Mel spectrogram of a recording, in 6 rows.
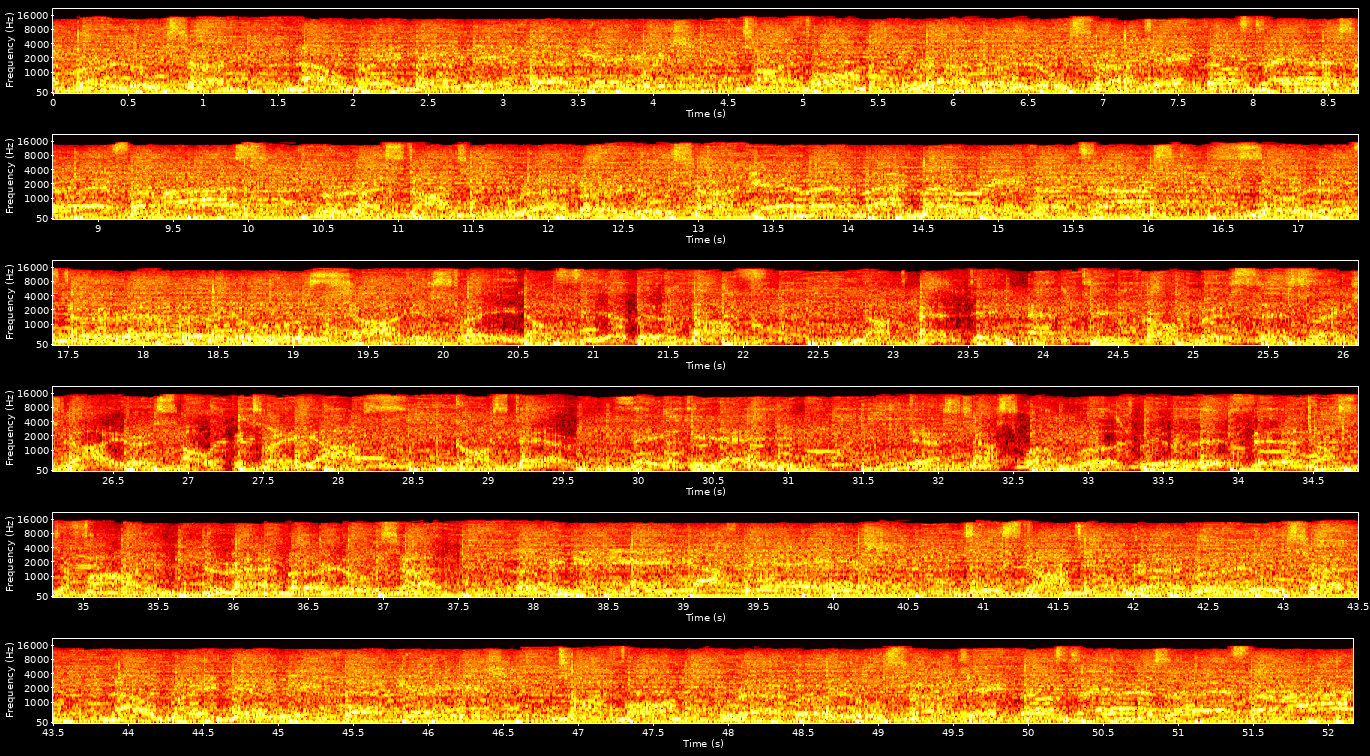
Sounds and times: Angry music: 0:00.0 - 0:52.1.

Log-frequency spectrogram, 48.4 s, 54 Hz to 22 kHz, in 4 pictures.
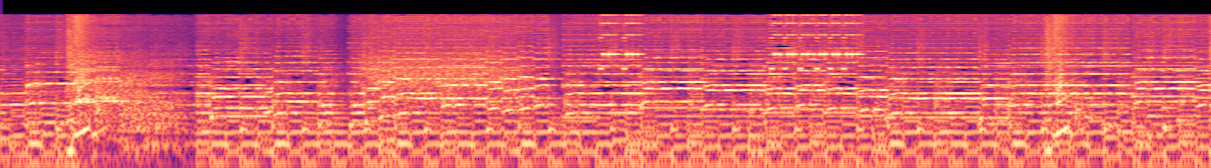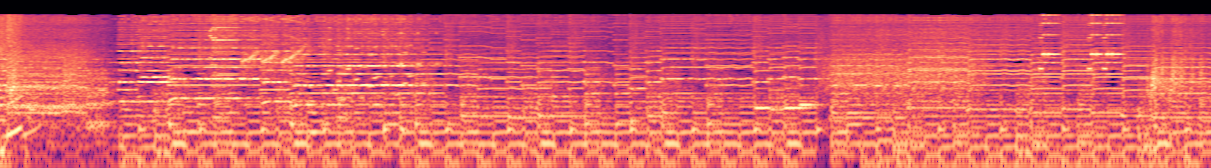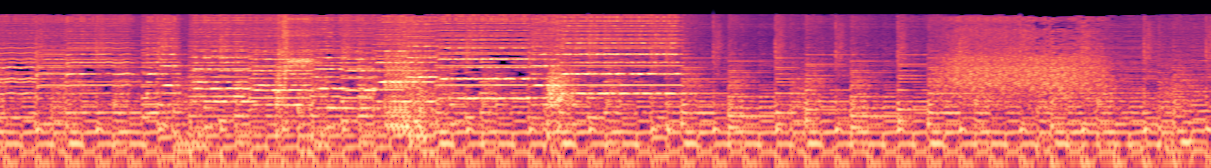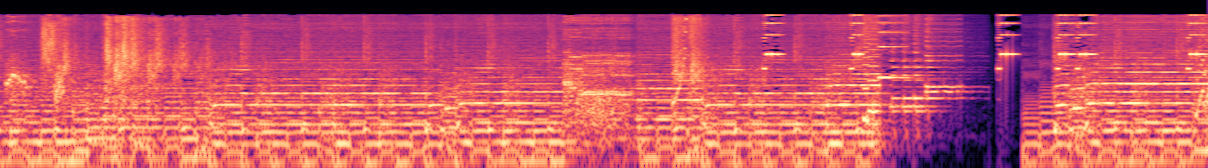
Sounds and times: Music: 0:00.0 - 0:48.4.

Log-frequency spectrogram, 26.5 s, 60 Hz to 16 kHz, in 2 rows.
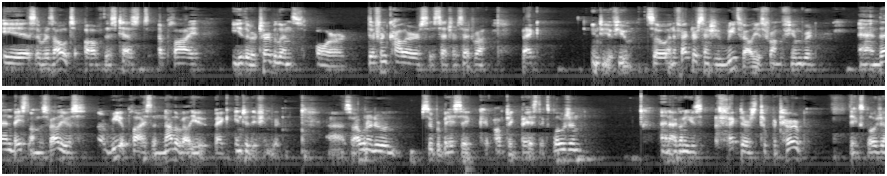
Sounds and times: Speech: 0:00.0 - 0:22.2, 0:22.8 - 0:26.5.

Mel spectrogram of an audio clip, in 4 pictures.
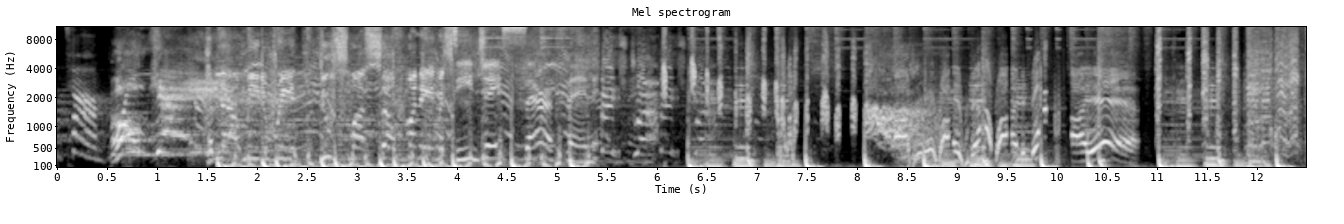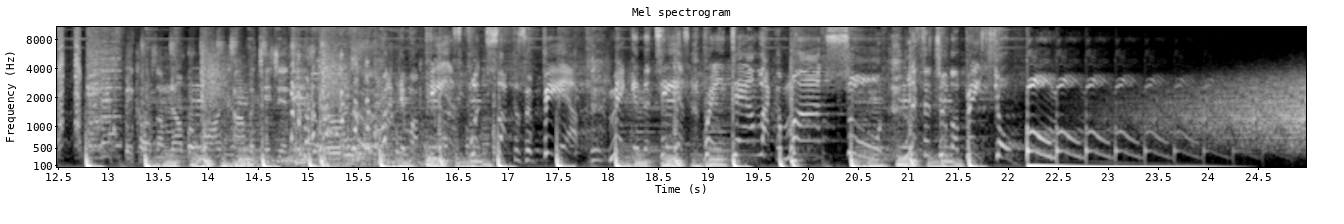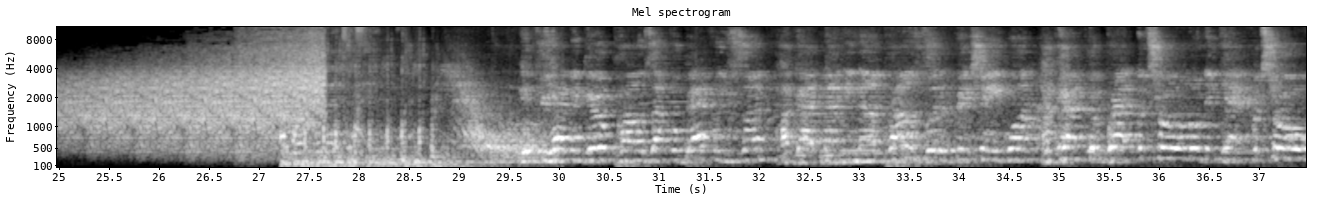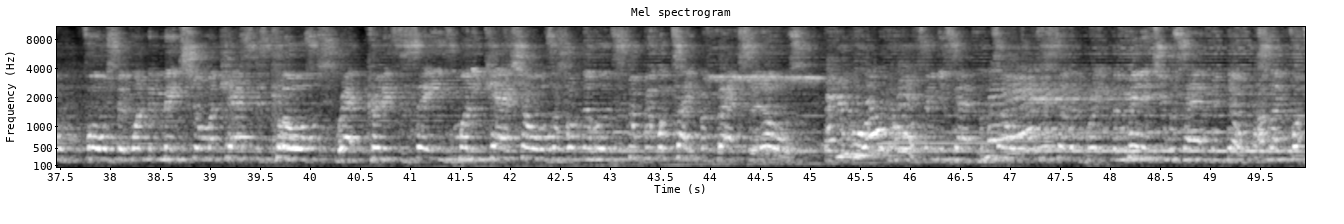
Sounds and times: Speech: 0:08.4 - 0:10.8, 0:29.6 - 0:49.9.

